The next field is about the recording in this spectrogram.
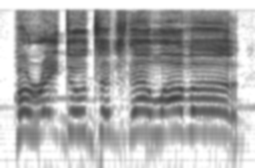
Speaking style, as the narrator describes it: shouted Ben

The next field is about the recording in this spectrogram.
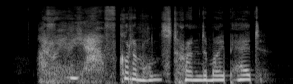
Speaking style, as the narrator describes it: she whispered, her voice quivering

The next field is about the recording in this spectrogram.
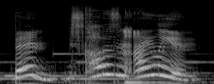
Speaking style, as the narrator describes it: screamed Summer and Winter in unison

